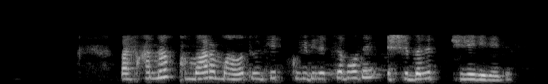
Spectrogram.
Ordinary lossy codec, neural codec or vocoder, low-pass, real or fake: AAC, 16 kbps; none; 7.2 kHz; real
